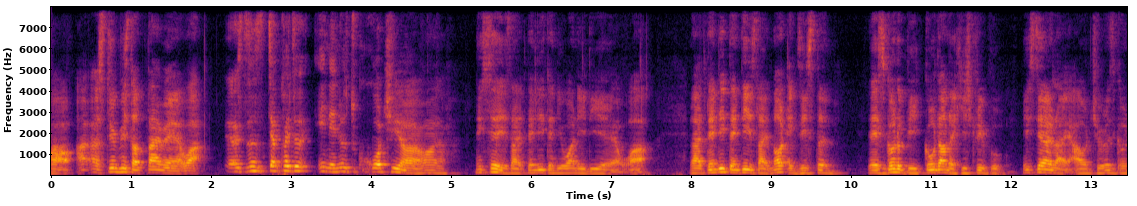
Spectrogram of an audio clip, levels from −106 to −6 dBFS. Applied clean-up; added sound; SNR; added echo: none; none; none; none.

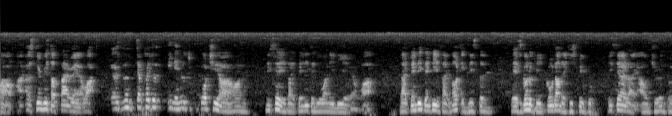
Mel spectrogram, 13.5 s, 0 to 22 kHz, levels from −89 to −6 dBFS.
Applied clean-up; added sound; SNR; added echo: classical method WPE with log-MMSE.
